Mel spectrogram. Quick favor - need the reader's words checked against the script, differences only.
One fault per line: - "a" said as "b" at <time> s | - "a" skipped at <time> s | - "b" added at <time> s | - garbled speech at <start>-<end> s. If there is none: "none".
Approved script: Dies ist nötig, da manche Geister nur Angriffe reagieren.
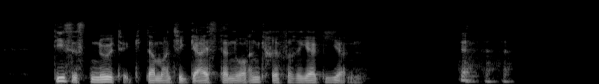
none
